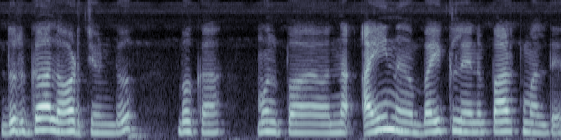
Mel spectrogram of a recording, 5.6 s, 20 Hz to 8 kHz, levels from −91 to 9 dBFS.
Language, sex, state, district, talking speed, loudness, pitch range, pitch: Tulu, female, Karnataka, Dakshina Kannada, 115 wpm, -17 LUFS, 190-220 Hz, 205 Hz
